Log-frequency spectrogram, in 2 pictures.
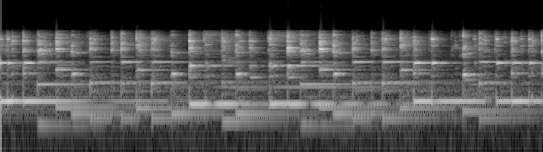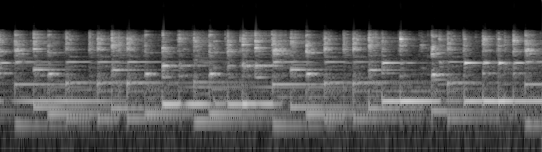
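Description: Njari, a Zimbabwean Shona mbira, plucked with both thumbs in a continuous repeating cycle of quick interlocking bass and treble notes.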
